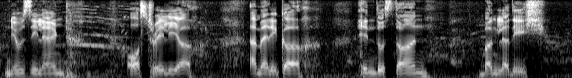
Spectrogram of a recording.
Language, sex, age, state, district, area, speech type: Urdu, male, 30-45, Uttar Pradesh, Lucknow, urban, spontaneous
